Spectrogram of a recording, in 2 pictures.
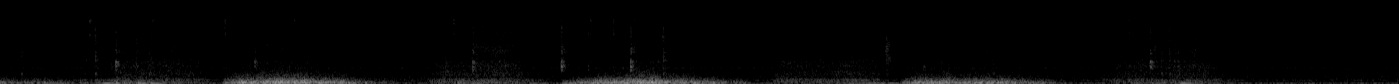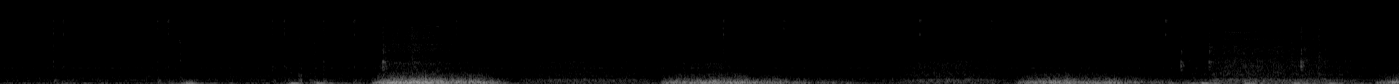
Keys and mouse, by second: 1.5 alt+super+click, 2.9-4.5 alt+super+drag, 5.8 alt+super+click, 9.9-11.3 alt+super+drag, 14.5 super+click, 15.6 super+click, 16.7 shift+click, 17.2 alt+click, 18.0 alt+click, 18.5-21.2 alt+drag, 21.8-23.2 drag, 23.9-25.6 drag.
